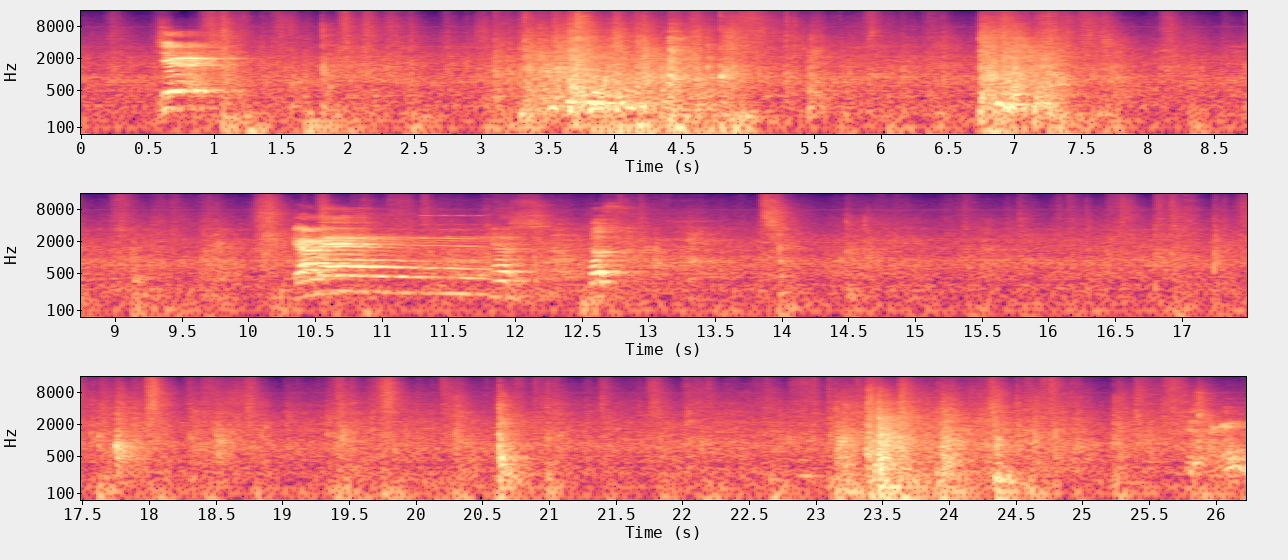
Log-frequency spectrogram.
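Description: Bare feet shuffle and stamp on a mat.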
